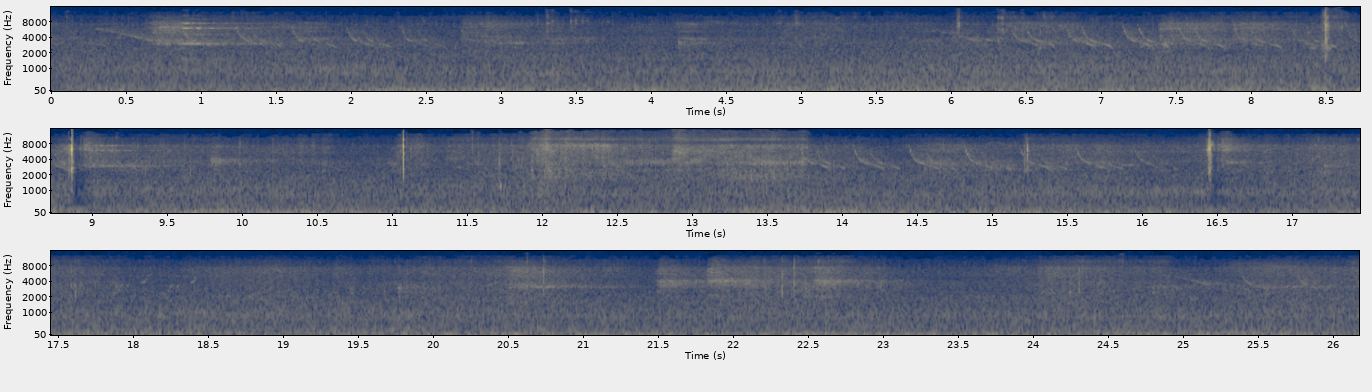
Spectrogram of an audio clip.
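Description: Steady low rumble of road traffic on the bridge overhead, with faint high chirps coming and going and a few sharp clicks in the middle.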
